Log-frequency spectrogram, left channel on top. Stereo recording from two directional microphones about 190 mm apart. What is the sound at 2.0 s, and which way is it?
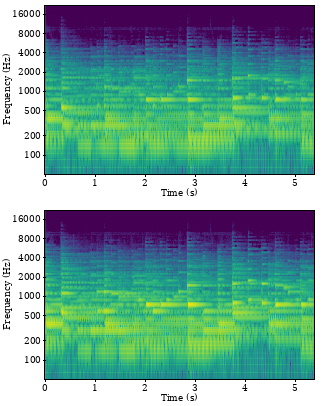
Music, 30° right (ahead or behind).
